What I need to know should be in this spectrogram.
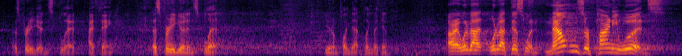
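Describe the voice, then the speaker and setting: A man with a Texan accent in an animated tone, big swings in loudness, a moderate pace, and long, frequent pauses. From Texas. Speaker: TV travel show host. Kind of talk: keynote speech. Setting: conference stage with audience.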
